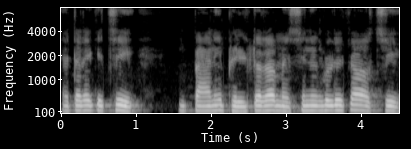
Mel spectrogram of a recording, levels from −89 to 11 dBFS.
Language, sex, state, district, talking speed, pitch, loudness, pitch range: Odia, male, Odisha, Nuapada, 95 wpm, 135 Hz, -15 LUFS, 130-140 Hz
